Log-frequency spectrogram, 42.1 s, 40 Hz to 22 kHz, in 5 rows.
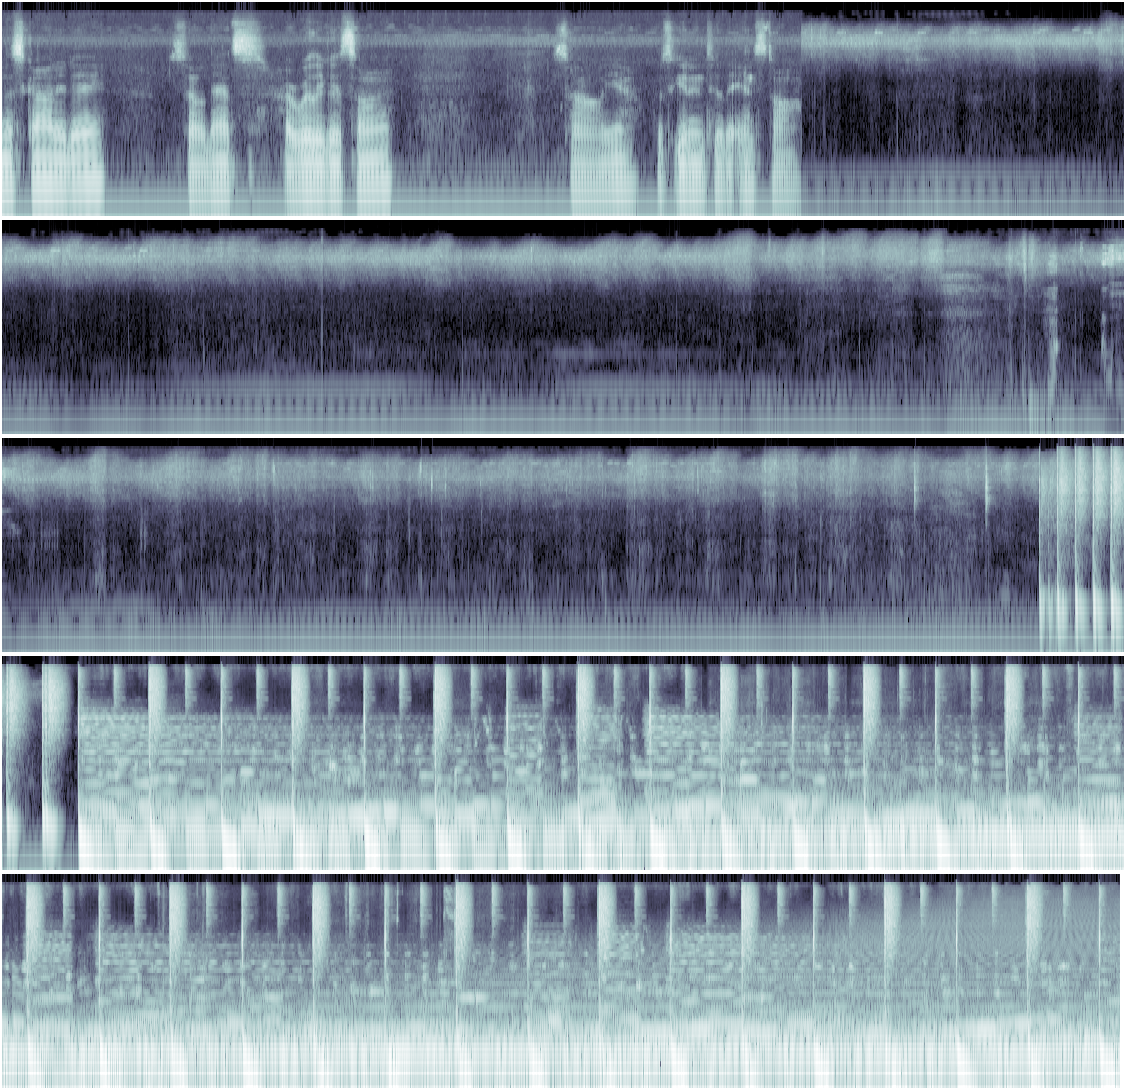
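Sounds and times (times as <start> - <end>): faint high-pitched outdoor hiss: 0.0 - 25.6
background music with strong beat: 24.6 - 42.0
weak low hum: 25.8 - 42.0.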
